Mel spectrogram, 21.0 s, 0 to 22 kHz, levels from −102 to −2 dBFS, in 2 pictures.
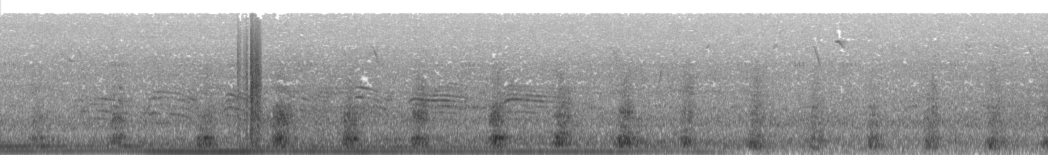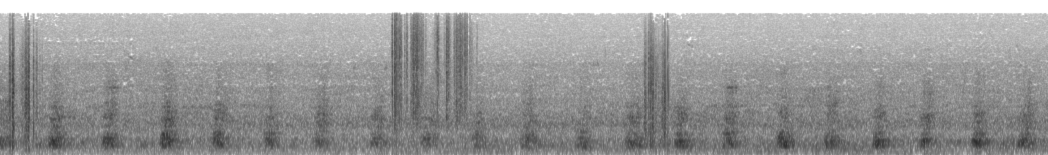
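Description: Cable scratch noise breaks into the audio at 2.37 to 2.63 s, 10.51 to 10.94 s, 14.39 to 15.27 s and 16.92 to 17.17 s as brief, dense, ragged scratching, loudest in the first burst, which rises well above the sound. It is likely a worn cable or connector being moved, with its contact resistance fluttering.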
